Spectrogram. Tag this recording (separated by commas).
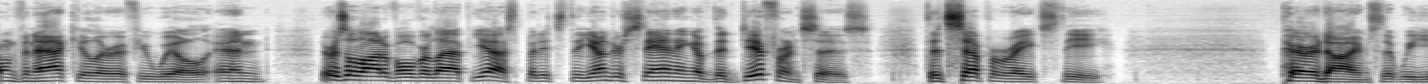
Speech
